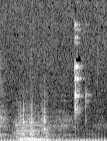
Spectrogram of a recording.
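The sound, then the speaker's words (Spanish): Two quick, bright clinks of glass cups ring out close together over a steady low rumble, short and crisp with a faint ringing tail, as cups are raised in a toast. “Llenad mi copa hasta los bordes.”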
